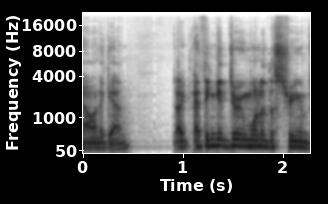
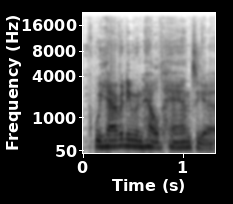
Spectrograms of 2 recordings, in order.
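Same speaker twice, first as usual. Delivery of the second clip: ordinary talk, nothing marked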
